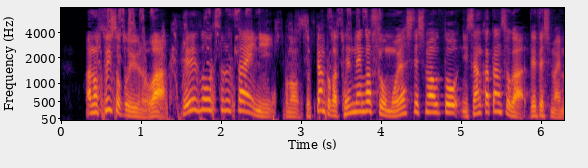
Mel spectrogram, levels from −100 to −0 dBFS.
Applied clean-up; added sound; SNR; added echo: neural mask model Resemble Enhance denoiser.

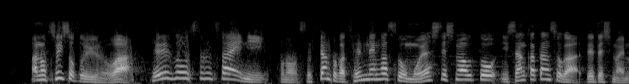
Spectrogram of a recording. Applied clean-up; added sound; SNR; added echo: neural separator model SepFormer DNS4.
